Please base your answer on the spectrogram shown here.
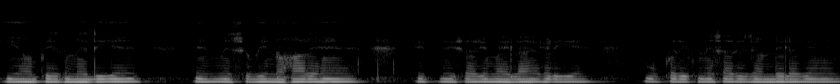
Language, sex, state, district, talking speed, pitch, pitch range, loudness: Marwari, male, Rajasthan, Churu, 155 wpm, 125 Hz, 125-130 Hz, -36 LUFS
